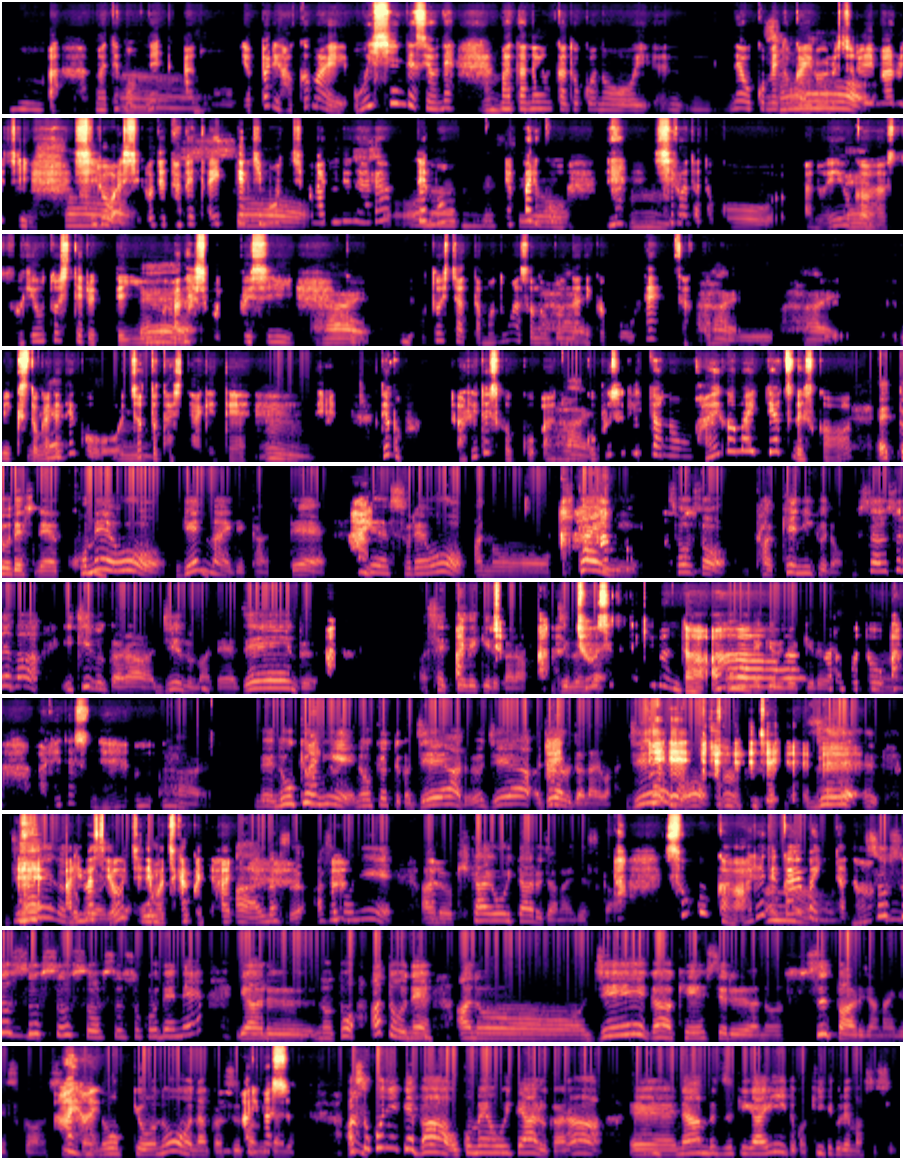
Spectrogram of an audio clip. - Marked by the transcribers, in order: tapping; other background noise; distorted speech; chuckle
- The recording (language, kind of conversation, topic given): Japanese, unstructured, 玄米と白米では、どちらのほうが栄養価が高いですか？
